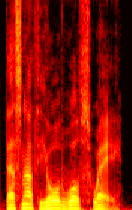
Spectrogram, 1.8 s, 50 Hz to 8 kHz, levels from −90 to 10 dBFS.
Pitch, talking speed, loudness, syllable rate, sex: 125 Hz, 205 wpm, -14 LUFS, 4.0 syllables/s, male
